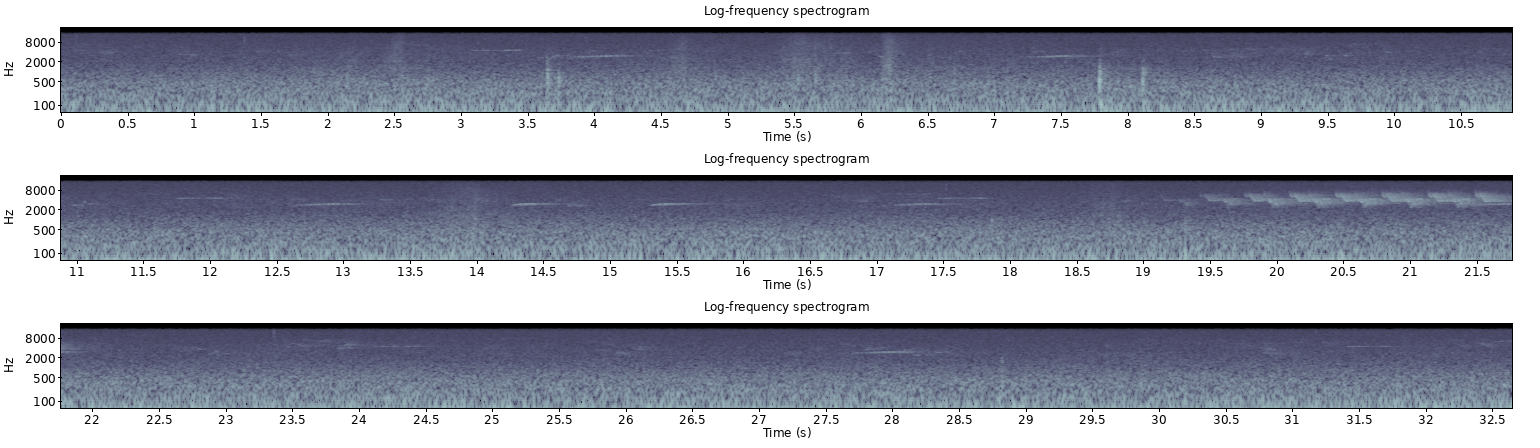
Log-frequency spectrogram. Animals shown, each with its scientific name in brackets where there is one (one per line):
Black-throated Green Warbler (Setophaga virens)
Ovenbird (Seiurus aurocapilla)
